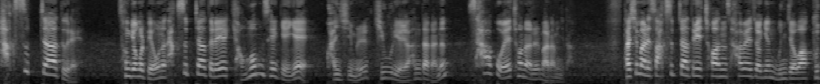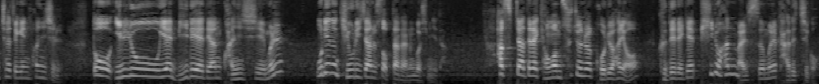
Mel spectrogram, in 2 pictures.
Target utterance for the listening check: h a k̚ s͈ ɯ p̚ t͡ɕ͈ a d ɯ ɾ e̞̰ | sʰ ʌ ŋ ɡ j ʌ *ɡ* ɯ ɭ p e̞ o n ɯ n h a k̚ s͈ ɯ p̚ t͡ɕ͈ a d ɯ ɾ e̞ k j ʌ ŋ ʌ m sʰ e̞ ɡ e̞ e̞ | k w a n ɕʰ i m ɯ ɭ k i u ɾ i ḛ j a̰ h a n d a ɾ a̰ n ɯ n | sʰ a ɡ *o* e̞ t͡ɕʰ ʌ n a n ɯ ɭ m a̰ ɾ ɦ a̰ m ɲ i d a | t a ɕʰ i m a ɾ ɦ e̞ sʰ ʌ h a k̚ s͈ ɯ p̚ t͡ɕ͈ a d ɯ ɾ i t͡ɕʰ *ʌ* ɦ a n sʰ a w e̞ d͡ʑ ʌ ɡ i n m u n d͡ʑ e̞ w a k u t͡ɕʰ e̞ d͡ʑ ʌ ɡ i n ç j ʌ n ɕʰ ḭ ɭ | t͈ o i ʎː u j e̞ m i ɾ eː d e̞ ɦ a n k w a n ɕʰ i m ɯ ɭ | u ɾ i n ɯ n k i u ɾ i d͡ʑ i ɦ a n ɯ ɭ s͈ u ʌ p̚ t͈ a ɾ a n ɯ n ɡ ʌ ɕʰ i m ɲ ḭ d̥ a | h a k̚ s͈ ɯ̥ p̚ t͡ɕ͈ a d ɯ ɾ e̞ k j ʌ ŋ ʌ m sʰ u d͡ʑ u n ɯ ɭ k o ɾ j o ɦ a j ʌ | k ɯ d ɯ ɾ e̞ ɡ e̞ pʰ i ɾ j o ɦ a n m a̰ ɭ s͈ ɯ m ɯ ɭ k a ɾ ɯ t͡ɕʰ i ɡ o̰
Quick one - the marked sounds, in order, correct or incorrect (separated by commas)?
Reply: incorrect, correct, correct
